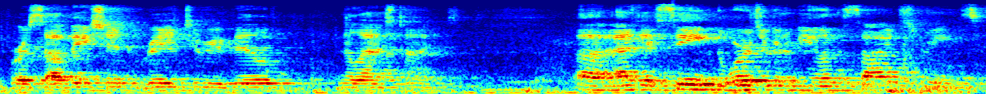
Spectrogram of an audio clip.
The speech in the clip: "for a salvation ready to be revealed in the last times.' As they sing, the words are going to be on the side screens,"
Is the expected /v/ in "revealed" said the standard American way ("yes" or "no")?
no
